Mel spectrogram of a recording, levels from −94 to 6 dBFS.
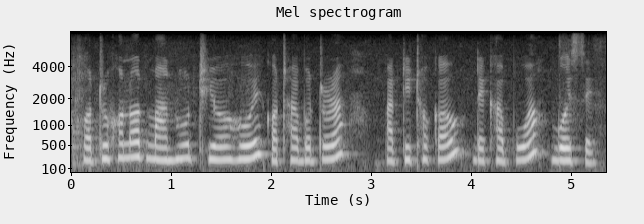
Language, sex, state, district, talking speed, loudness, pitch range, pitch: Assamese, female, Assam, Sonitpur, 125 wpm, -17 LUFS, 220-250 Hz, 235 Hz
